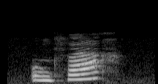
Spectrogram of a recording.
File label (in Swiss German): "ungefahr", alsace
